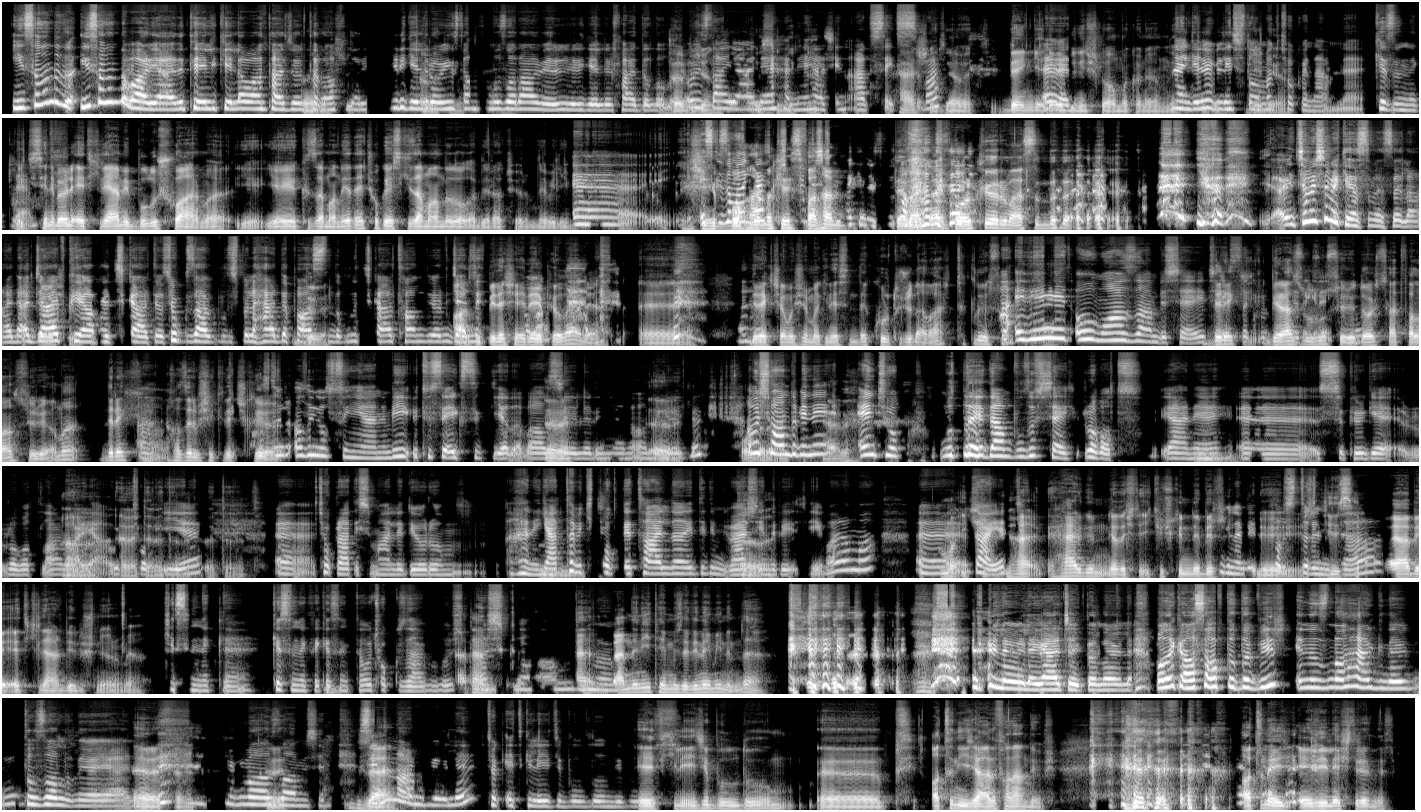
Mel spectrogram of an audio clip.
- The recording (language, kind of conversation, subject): Turkish, unstructured, Geçmişteki hangi buluş seni en çok etkiledi?
- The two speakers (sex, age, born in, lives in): female, 35-39, Turkey, Austria; male, 30-34, Turkey, Portugal
- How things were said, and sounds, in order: other background noise; unintelligible speech; laughing while speaking: "makinesi pahalı"; laugh; laugh; unintelligible speech; tapping; chuckle; laughing while speaking: "ileride"; chuckle; unintelligible speech; laugh; laughing while speaking: "Öyle, öyle gerçekten öyle"; laugh; unintelligible speech; laugh; chuckle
